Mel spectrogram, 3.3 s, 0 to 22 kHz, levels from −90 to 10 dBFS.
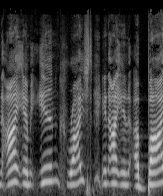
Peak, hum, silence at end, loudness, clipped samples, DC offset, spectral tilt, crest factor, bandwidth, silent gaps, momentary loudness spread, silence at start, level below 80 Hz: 0 dBFS; none; 0 s; -19 LUFS; under 0.1%; under 0.1%; -3.5 dB/octave; 18 dB; 18 kHz; none; 12 LU; 0 s; -58 dBFS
